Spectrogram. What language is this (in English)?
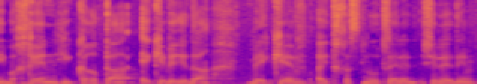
Hebrew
